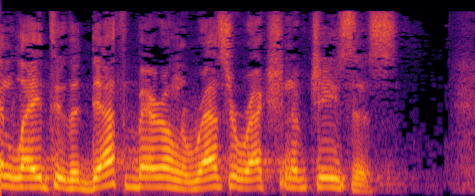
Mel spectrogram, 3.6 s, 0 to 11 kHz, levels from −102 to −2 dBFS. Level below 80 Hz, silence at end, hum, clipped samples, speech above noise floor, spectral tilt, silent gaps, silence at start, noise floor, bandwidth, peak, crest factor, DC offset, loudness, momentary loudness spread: -64 dBFS; 0.05 s; none; under 0.1%; 32 dB; -5.5 dB/octave; none; 0 s; -53 dBFS; 9.4 kHz; -4 dBFS; 18 dB; under 0.1%; -21 LUFS; 9 LU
